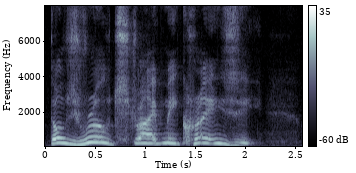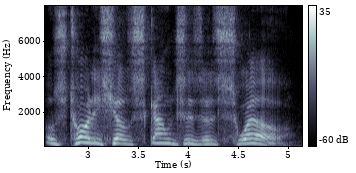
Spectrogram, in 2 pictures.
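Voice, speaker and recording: A man voicing a female gossip columnist in a shrill, gushing falsetto. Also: expressive, takes it slowly, vocal fry, slightly rough, exaggerated voice. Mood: shrieking. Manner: high falsetto shriek.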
